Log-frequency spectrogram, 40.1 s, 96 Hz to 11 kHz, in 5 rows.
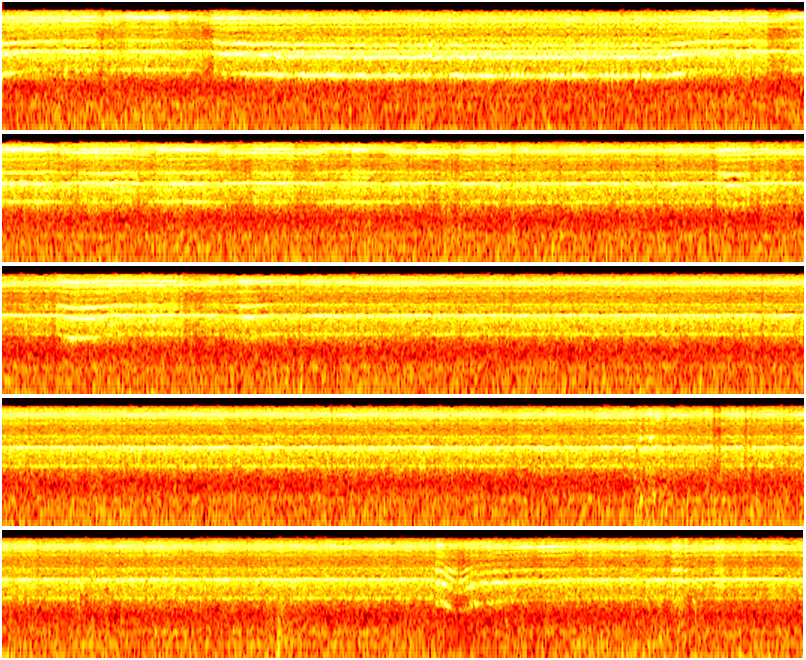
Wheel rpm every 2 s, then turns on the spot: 230, 220, 210, 220, 230, 230, 230, 230, 230, 230, 230, 230, 230, 230, 230, 240, 240, 230, 200, 230.
none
